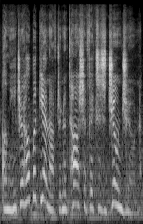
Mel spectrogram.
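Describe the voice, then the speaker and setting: A woman's voice: sits high, big pitch swings, moderate pace, a bit bright. A woman playing a bossy, bold little girl gang leader in a video game, self-important and speaking of herself in the third person. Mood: bossy, proud. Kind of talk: video game character acting. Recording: game music behind the voice.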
